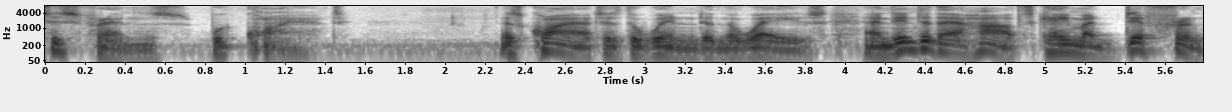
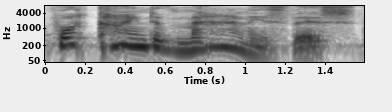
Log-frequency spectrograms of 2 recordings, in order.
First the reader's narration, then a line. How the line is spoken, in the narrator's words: they asked themselves anxiously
